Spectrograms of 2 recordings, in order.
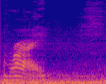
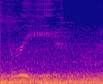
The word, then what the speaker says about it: Bry: she just called me Bry I understand my name is spelled b r y but it's pronounced as Brie who I never heard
